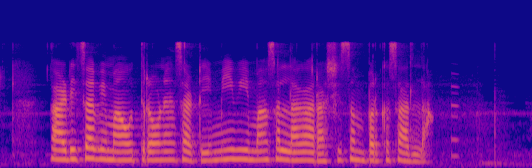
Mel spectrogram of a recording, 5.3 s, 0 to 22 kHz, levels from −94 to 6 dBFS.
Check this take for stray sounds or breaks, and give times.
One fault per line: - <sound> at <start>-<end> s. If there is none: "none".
- chirp at 4.5-4.6 s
